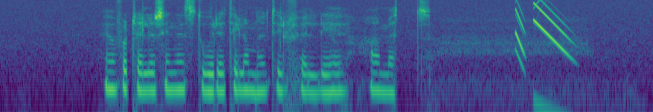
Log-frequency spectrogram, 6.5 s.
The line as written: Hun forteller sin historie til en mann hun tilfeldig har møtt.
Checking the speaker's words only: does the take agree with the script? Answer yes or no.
no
